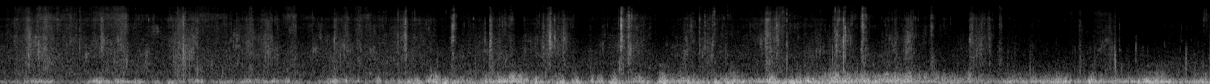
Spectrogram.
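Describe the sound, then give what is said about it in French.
Wind blows across a hilltop summit 233 metres up in Brittany. It makes a steady, loud low rumble and buffets the microphone, with scattered crackles and clicks throughout. “Alors que le vent souffle sur cette colline, est-ce qu'on peut se rapprocher un peu du sommet de la colline? Oui. Pour avoir encore plus de vent.”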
